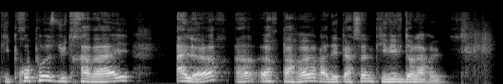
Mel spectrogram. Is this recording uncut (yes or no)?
yes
